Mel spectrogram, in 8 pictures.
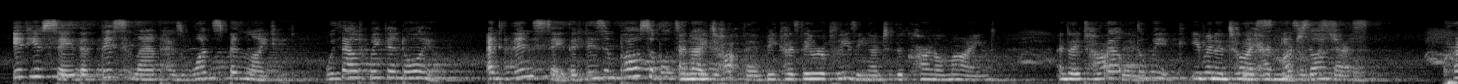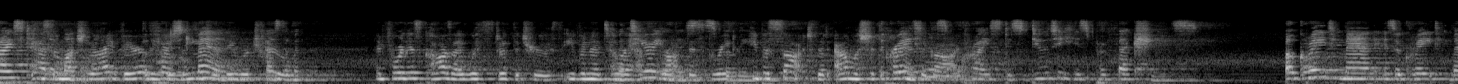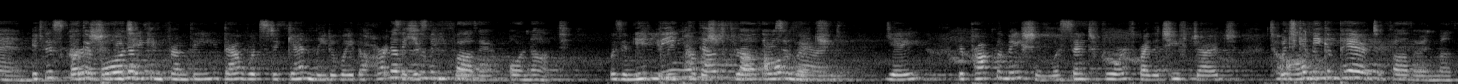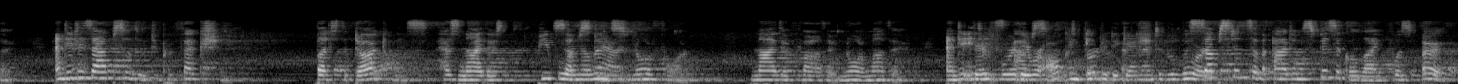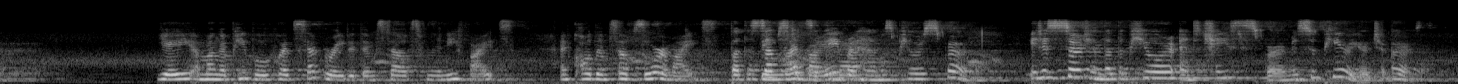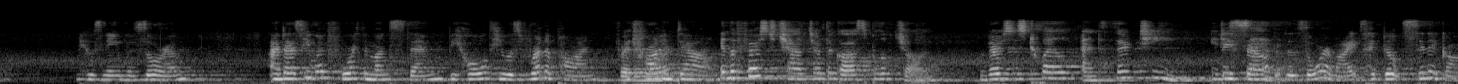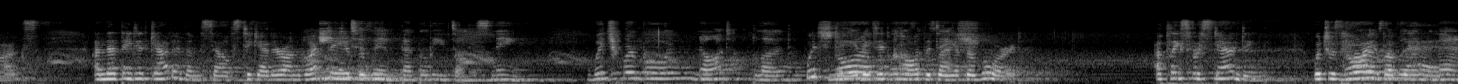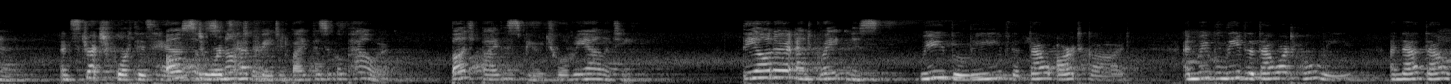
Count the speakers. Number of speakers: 2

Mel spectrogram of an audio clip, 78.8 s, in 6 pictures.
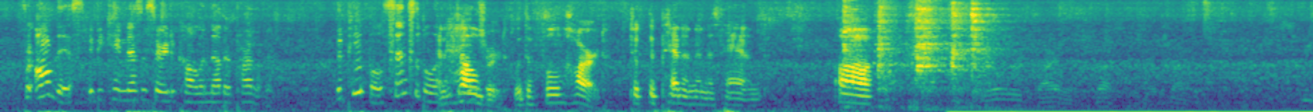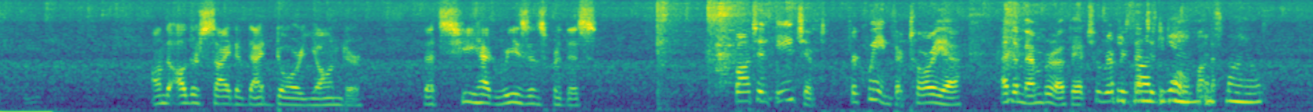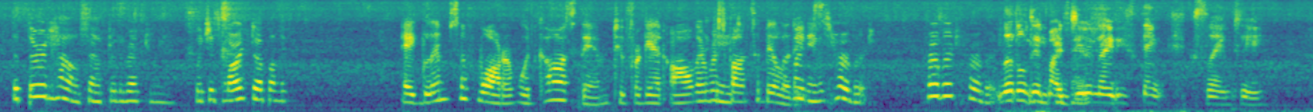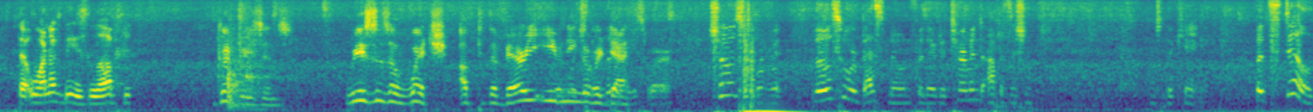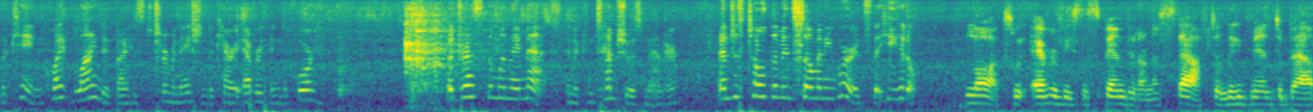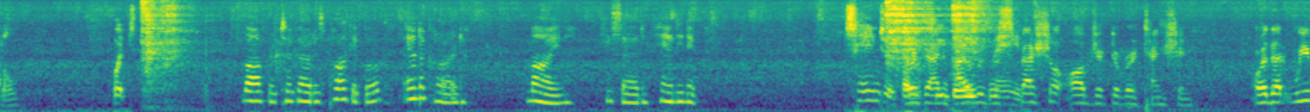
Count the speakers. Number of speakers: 7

